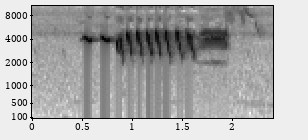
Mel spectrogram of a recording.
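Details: One phrase of lined seedeater song from 2024. High whistled introduction, fast repeated buzzy notes and a closing sustained buzz, followed by a faint high note; otherwise quiet.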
